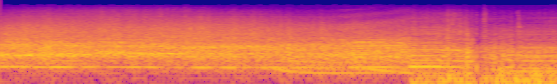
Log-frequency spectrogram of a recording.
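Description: A car engine roars as a car speeds past.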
